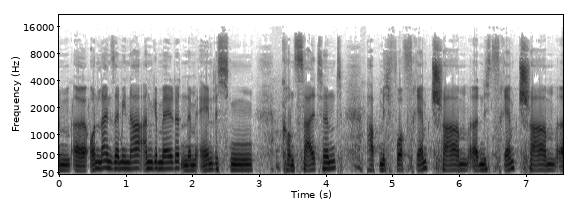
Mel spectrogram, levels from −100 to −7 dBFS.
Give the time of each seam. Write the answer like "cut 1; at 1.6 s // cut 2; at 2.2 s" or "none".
cut 1; at 1.8 s // cut 2; at 4.6 s // cut 3; at 6.5 s

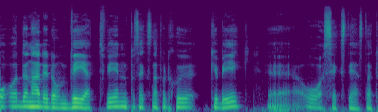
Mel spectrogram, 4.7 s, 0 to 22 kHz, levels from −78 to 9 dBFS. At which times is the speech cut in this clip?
cut 1; at 3.2 s

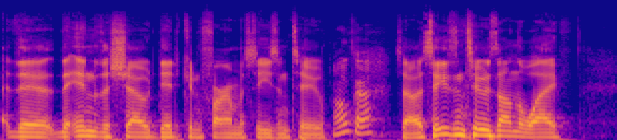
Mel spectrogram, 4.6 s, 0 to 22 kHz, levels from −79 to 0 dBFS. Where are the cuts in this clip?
none

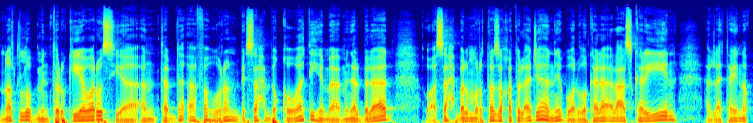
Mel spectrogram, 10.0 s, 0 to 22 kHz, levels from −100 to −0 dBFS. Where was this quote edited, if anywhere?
none

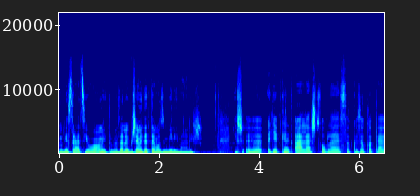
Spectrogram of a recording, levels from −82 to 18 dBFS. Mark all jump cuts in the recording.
cut 1; at 3.4 s

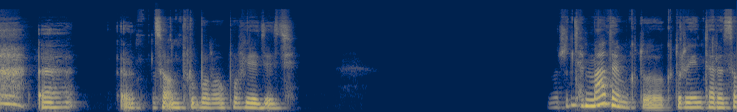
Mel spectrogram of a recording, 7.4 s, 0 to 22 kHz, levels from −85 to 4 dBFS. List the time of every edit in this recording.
cut 1; at 1.5 s // cut 2; at 5.7 s

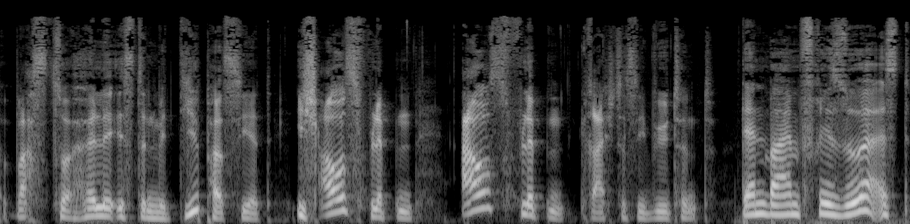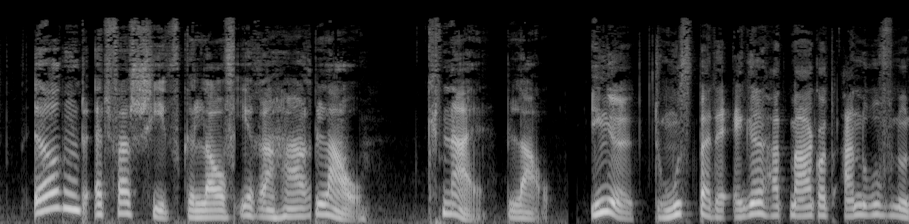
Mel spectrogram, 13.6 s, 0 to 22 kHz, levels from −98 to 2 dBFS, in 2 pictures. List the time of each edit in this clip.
cut 1; at 2.4 s // cut 2; at 8.6 s // cut 3; at 9.2 s // cut 4; at 10.5 s

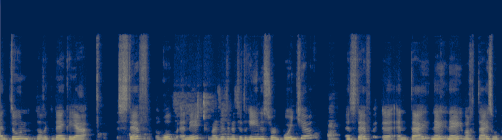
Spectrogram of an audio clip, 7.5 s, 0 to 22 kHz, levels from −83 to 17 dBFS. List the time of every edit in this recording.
none

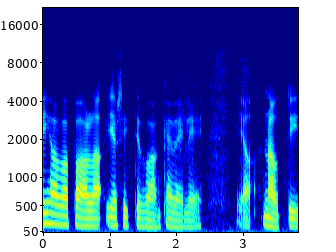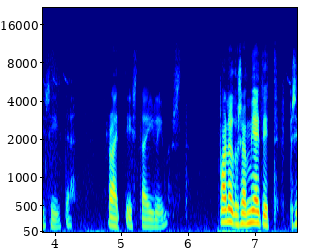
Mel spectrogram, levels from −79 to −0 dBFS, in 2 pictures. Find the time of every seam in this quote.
none

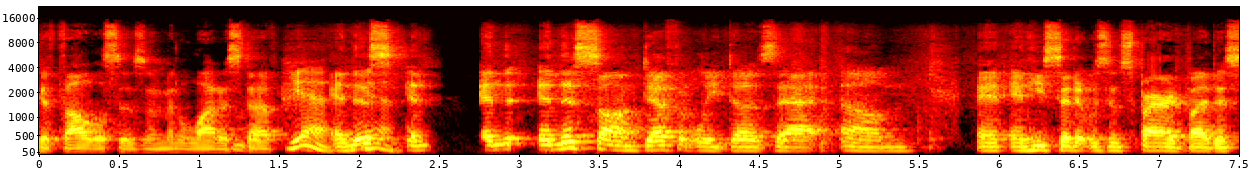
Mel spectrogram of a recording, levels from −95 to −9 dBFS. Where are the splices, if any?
cut 1; at 5.7 s

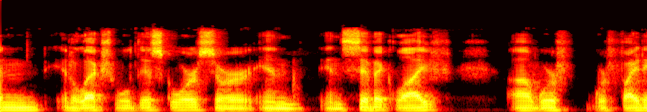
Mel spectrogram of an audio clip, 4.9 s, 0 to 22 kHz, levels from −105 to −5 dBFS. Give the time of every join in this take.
none

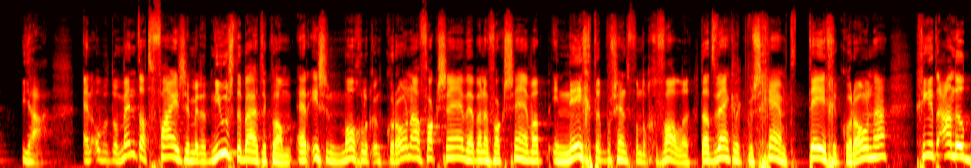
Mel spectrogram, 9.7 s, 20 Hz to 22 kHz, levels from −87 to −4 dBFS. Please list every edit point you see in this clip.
cut 1; at 7.0 s

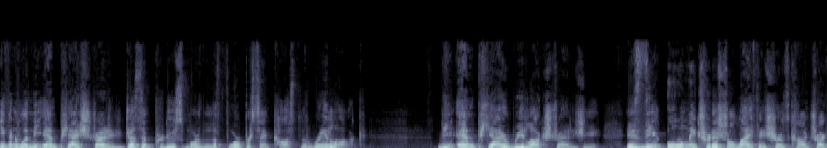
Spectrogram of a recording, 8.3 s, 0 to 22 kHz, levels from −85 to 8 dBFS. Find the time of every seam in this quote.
none

